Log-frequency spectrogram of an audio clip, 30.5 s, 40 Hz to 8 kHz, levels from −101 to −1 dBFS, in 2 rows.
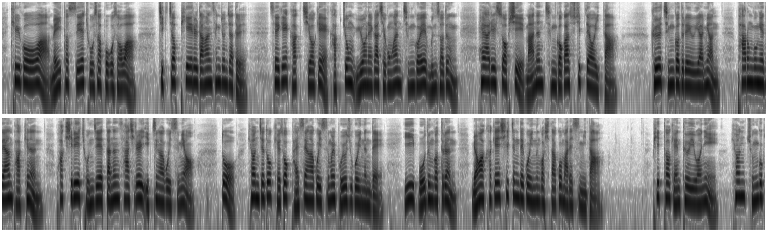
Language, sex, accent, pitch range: Korean, male, native, 130-175 Hz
